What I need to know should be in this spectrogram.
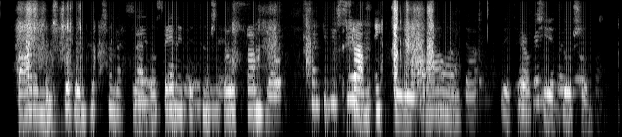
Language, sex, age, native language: Icelandic, female, 18-19, Icelandic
